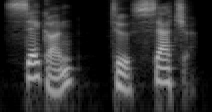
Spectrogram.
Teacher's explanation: the K sound often became a CH sound in Old English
